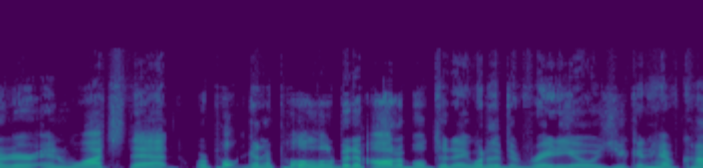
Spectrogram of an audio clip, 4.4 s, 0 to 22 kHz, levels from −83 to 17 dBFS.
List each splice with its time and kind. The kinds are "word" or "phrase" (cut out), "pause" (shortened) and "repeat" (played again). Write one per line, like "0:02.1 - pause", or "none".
0:01.1 - word
0:02.3 - word
0:03.2 - word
